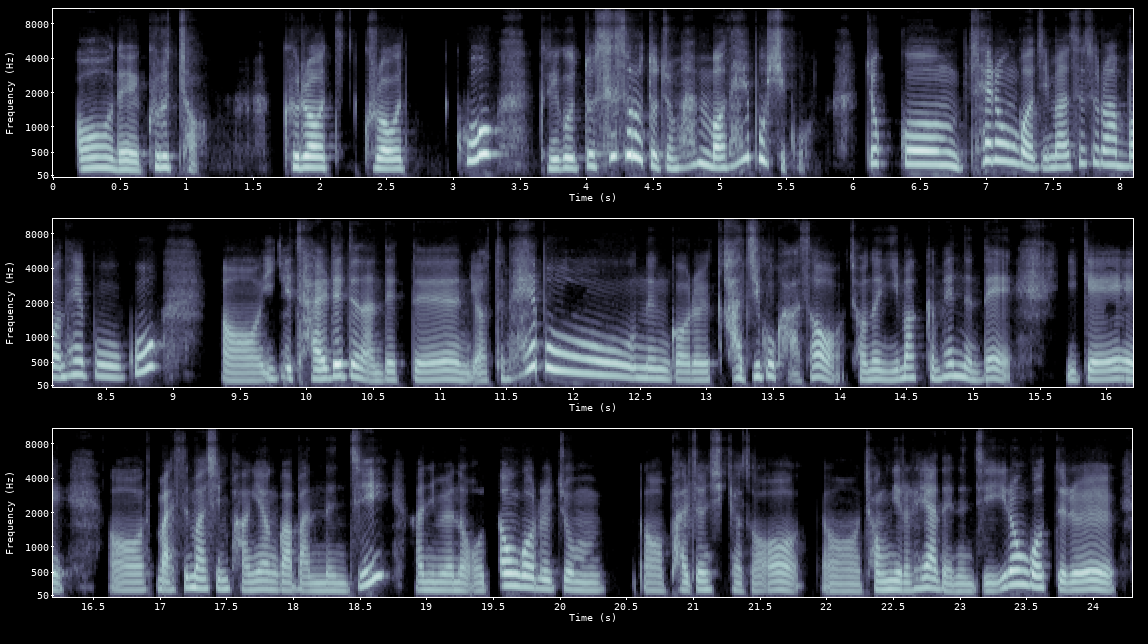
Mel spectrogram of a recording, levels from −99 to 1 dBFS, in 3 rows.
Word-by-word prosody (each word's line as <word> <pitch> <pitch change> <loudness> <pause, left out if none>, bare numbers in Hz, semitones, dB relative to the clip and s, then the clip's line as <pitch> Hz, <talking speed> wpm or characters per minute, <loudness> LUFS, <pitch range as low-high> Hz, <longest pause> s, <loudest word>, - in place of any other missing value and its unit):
어, 200 +2 +2
네. 170 -2 +3
그렇죠. 215 +3 -2 0.6
그렇 210 -1 +6 0.3
그렇고 200 - +3 0.3
그리고 190 +1 +2
또 210 +5 0
스스로도 420 - +5
좀 200 -3 -3
한번 240 -3 +3
해 340 +9 0
보시고 365 -6 -3 0.4
쪼끔 270 -4 +4
새로운 345 -2 +3
거지만 215 -3 +1
스스로 280 +2 -3
한 255 -2 +1
번 215 -1 0
해 265 +1 -1
보고 240 - -1 0.4
어, 150 0 -3
이게 185 +4 -3
잘 180 0 0
됐든 230 0 +6
안 150 -5 -4
됐든 160 0 -2
여하튼 165 +4 -8
해 320 - +2
보는 255 - +2
거를 160 0 -3
가지고 225 +4 -2
가서 210 -4 -4
저는 165 0 -4
이만큼 205 +2 -4
했는데, 190 -6 -2 0.4
이게 170 0 -1 0.3
어, 155 0 -4
말씀하신 185 0 -2
방향과 160 -2 -4
맞는지 145 - -3 0.2
아니면은 155 -1 -3
어떤 235 +12 +2
거를 200 -6 +1
좀 155 -4 -5 0.3
어, 150 -1 -7
발전시켜서 155 0 -5 0.2
어, 140 0 -8
정리를 165 -2 -1
해야 195 +1 +1
되는지 140 -2 -6
이런 265 - +3
것들을 170 -7 +1
190 Hz, 280 characters per minute, -23 LUFS, 160-235 Hz, 0.6 s, 그렇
